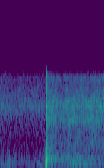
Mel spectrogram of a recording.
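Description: A single sharp click just under a second in, then faint steady hiss.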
